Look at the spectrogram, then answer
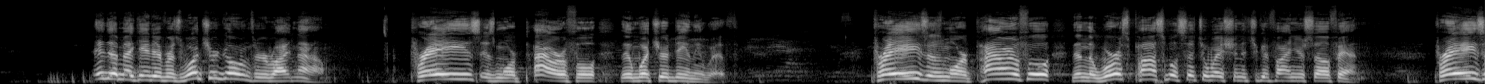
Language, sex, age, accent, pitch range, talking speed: English, male, 50-69, American, 170-250 Hz, 145 wpm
